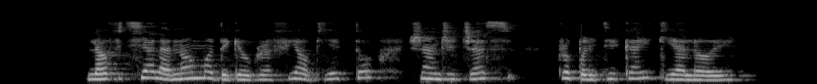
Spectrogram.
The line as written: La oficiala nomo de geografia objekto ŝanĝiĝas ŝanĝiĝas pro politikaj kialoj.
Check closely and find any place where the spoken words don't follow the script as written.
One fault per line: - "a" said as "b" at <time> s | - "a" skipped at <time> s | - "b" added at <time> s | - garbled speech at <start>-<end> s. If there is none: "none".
- "ŝanĝiĝas" skipped at 5.0 s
